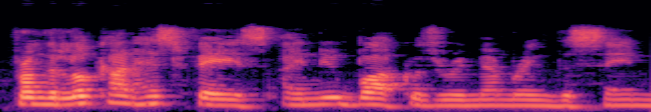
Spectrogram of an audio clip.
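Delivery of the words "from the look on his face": plain reading voice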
